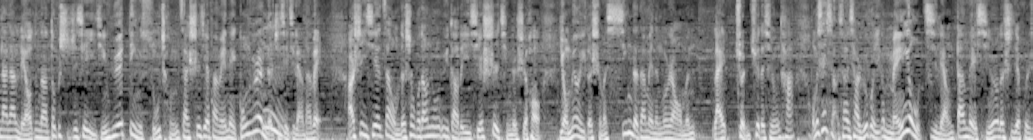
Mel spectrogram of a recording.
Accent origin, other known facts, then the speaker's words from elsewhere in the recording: Northwest China, China; 因为我家乡比较远嘛，在大西北。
